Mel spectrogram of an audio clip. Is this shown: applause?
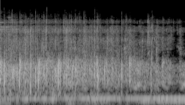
yes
